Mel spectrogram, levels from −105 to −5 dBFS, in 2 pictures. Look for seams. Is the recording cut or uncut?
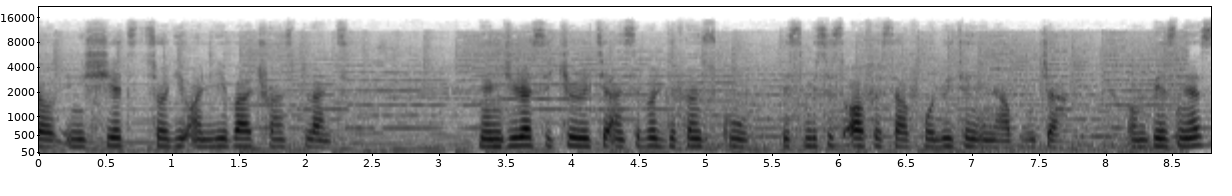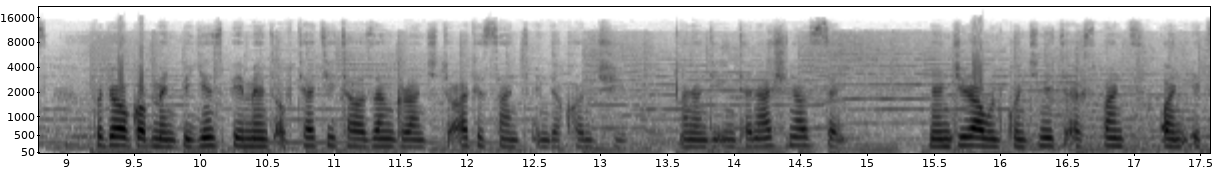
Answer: uncut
